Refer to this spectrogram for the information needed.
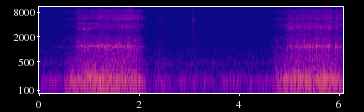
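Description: Very loud, harsh, rumbling snores through an open mouth, two long snores with quieter breathing between.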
